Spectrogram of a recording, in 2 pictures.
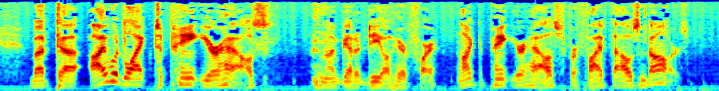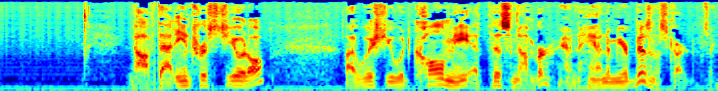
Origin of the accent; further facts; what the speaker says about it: Boise, Idaho, United States; You know, I was from Boise, Idaho. It rains up there 2-3 times a year, you know.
